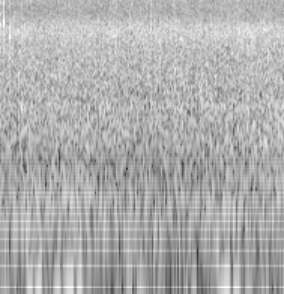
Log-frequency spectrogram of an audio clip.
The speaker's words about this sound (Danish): Du hører den kraftige regn. Blæsten, der kaster styrtesøger gennem luften. Styrtesøger, der også slår ind på murene af det lille skur, du nu får øje på.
